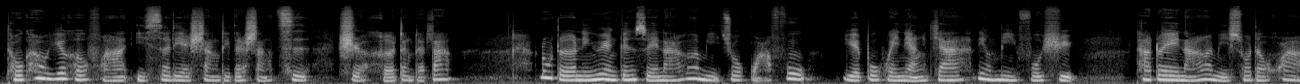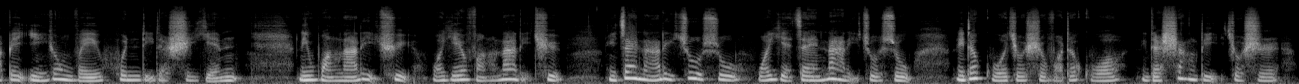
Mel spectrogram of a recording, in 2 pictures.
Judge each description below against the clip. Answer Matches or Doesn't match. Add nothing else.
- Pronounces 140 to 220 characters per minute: Matches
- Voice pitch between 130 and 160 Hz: Doesn't match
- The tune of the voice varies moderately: Matches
